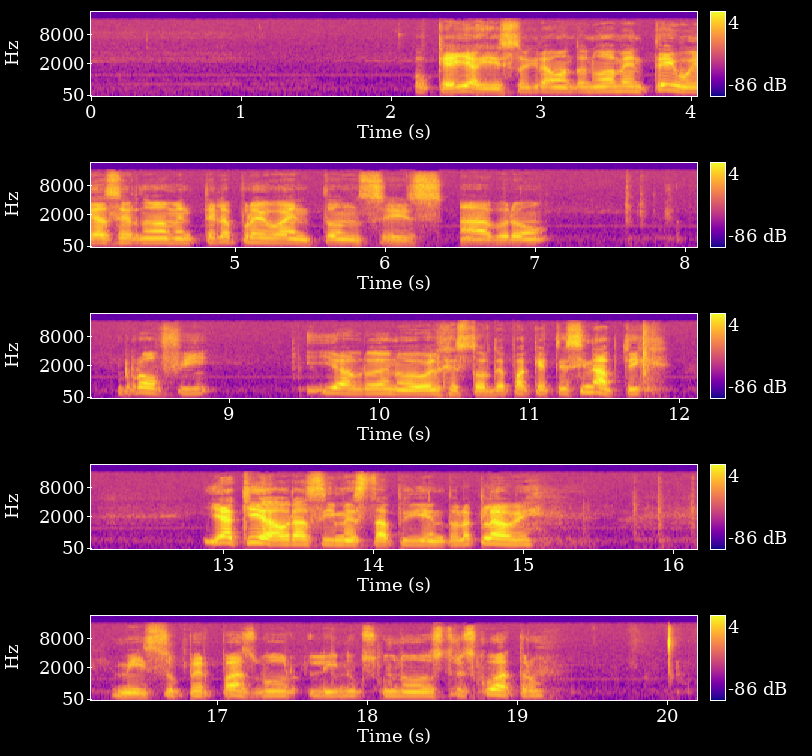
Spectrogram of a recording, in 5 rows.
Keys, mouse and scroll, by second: 0.0 click, 2.5 click, 7.6 alt+super+d, 9.4 Down, 11.7 Return, 15.2-18.7 typing.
